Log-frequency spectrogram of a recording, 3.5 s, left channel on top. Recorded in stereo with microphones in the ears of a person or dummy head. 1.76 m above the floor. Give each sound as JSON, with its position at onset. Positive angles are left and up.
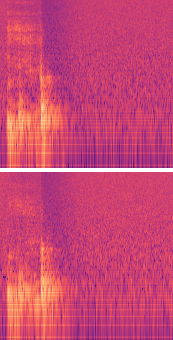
{"t": 0.1, "sound": "a drawer", "side_deg": 75, "distance_m": 6.0}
